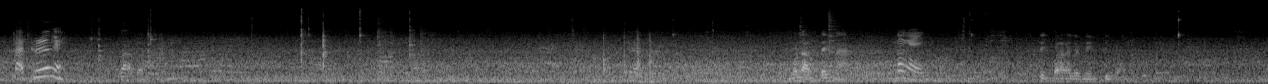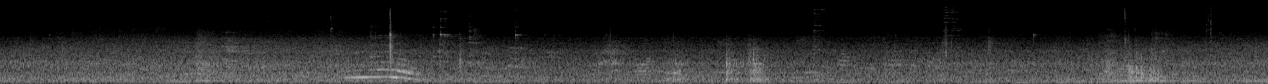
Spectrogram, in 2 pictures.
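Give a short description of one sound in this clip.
Cutlery clinks against a bowl.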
